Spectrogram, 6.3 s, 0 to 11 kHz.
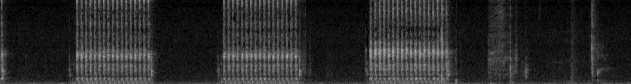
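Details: Spectra S2 electric breast pump in expression mode, run without flanges against skin: three long buzzing motor cycles about a second each, separated by short pauses.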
